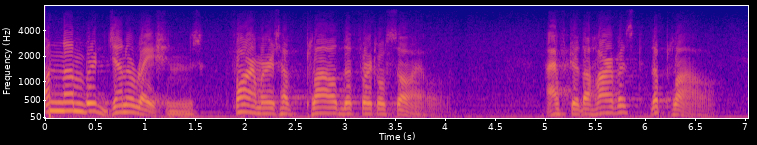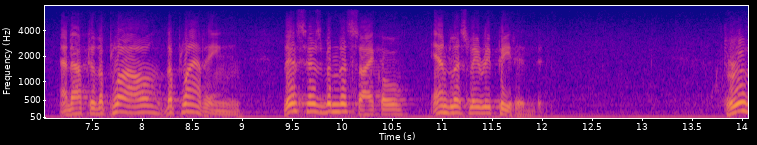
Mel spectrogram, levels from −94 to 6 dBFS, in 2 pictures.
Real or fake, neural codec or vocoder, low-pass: real; none; 7.2 kHz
